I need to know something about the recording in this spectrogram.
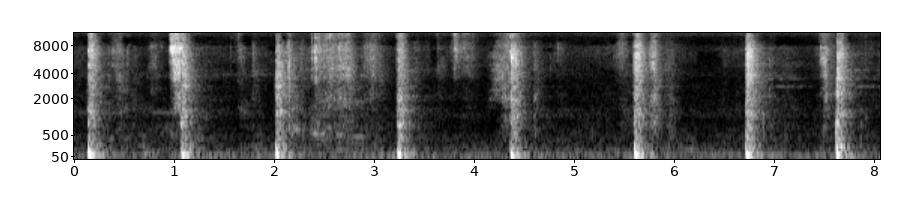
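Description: A basketball bounces repeatedly on concrete outdoors.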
